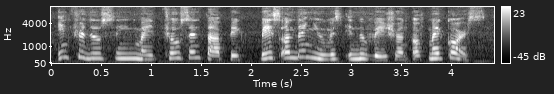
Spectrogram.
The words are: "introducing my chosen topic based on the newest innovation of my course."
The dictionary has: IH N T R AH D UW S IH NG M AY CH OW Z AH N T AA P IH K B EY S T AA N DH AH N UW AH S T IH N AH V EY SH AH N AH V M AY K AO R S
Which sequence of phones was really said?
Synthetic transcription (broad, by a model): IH N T R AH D UW S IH NG M AY CH OW S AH N T AA P IH K B EY S T AA N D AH N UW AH S T IH N AH V EY SH AH N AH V M AY K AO R S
